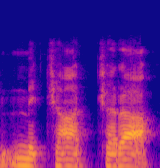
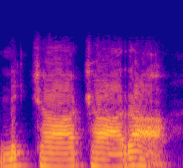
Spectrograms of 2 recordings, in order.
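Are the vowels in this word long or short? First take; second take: short; long. First: The vowels are said short, English style. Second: The three vowels are held long. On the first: The speaker calls it wrong. "we'd have this natural tendency to say" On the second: The speaker calls it right. "those three long vowels"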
